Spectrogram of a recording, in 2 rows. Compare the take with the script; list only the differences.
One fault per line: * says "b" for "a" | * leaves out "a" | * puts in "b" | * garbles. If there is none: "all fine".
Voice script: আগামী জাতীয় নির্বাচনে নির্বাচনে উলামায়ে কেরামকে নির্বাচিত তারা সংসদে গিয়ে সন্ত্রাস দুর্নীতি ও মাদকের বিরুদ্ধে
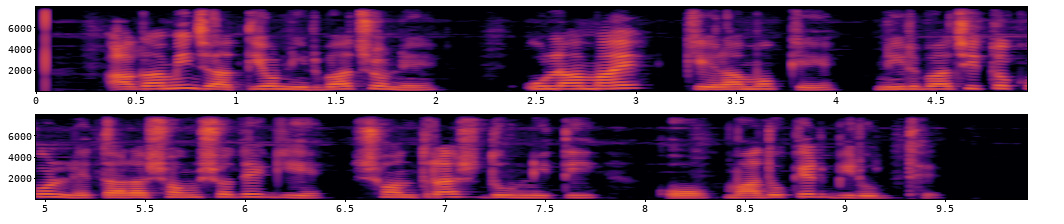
* leaves out "নির্বাচনে"
* puts in "করলে"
